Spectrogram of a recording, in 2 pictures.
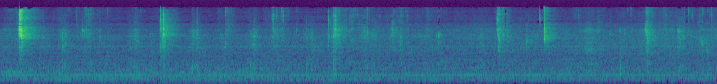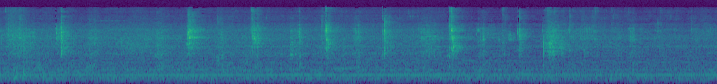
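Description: Close-up chewing and wet mouth sounds of a person eating rice and cooked cabbage by hand, with many small irregular clicks and smacks. A steady faint hum runs underneath.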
